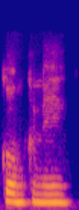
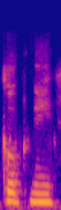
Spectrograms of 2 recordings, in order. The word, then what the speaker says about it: Konkani: So let me give you an example of what Konkani, as it's pronounced in Cape Town. Konkani is the way it's said.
